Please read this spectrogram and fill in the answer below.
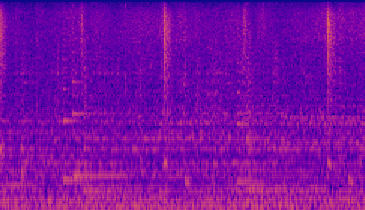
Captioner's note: pitapat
